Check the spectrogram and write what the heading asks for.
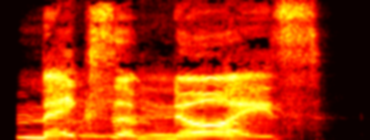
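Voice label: British female Make some noise Enthusiastic; beanstalk audio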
